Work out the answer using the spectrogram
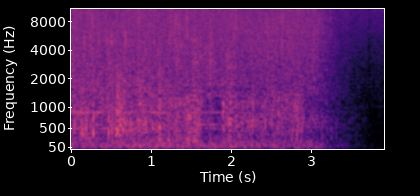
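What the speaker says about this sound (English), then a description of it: "Ooh, lightning and everything." Thunderstorm in the Minecraft Story Mode game: steady heavy rain with rumbling thunder rolling throughout, loud and close, fading toward silence at the very end.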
